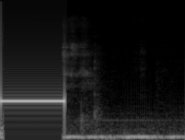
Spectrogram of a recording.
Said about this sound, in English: You're gonna have a lot of beeping work to do.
